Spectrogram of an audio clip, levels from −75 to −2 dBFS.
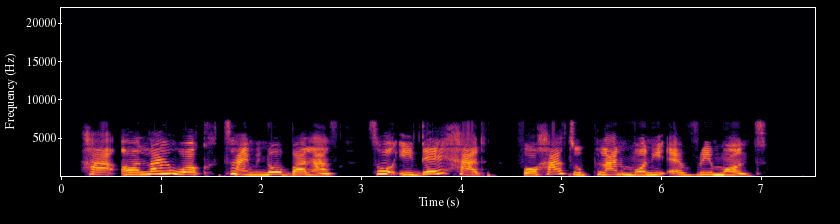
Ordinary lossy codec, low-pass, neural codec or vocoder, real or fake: none; 7.2 kHz; none; real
